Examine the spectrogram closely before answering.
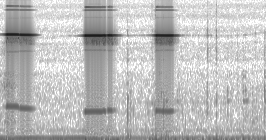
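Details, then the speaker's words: Labtec PC speaker amplifier under repair, one speaker had stopped working: three loud bursts of a piercing, steady high whistle, each about a second, as the amplifier becomes unstable and likely oscillates. "so obviously this is quite effectively becoming unstable yeah oscillating"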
